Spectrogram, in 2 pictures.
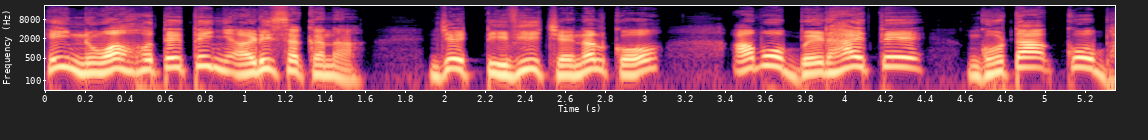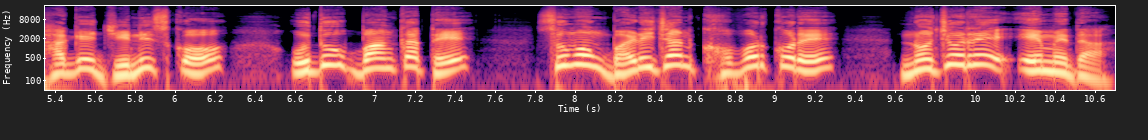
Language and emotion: Santali, angry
